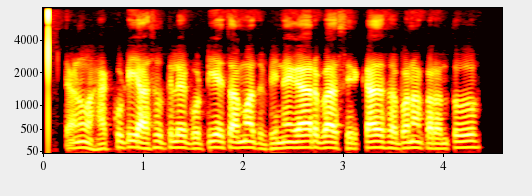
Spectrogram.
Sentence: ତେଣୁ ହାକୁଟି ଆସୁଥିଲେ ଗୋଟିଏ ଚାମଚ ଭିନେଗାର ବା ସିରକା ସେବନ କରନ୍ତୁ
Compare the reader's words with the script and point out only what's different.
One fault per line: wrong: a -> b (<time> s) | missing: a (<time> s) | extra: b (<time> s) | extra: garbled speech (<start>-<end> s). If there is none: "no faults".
no faults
